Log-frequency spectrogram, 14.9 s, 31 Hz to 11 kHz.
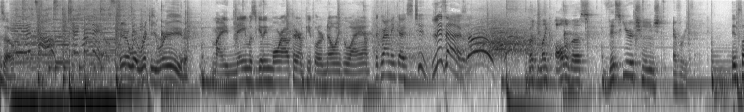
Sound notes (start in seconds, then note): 9.2 crowd cheering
